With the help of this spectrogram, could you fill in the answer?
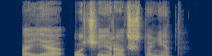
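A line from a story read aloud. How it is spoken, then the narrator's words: Gruff mutter. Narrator (Russian): буркнул Эндрю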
